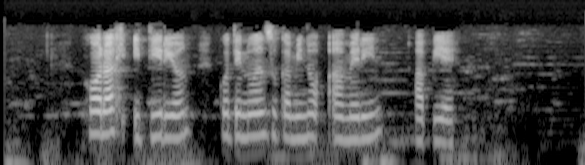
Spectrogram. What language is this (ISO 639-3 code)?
spa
